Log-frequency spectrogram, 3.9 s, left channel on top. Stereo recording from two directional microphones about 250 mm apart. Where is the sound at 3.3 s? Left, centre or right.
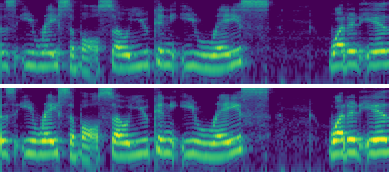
Right.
